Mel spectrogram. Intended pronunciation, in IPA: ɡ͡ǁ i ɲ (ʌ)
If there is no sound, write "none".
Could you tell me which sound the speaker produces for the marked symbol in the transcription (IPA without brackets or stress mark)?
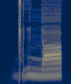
a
